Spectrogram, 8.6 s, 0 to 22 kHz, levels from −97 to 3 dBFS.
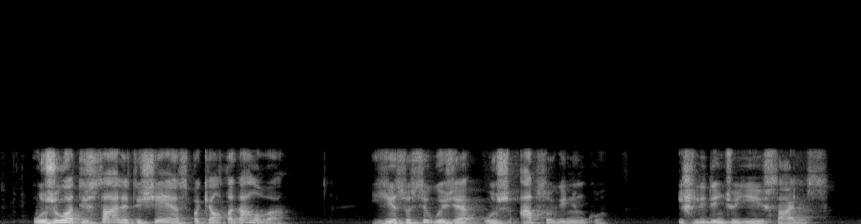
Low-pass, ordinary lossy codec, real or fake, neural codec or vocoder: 7.2 kHz; MP3, 96 kbps; real; none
